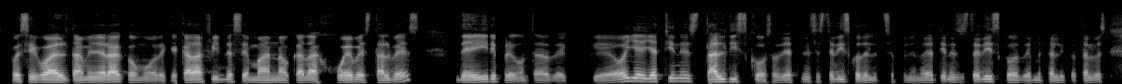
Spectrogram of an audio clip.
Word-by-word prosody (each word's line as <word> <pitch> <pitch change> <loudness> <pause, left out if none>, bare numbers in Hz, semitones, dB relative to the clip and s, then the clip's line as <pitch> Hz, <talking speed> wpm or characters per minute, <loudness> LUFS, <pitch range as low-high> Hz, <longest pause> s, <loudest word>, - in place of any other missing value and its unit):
pues 110 +1 0
igual 110 -2 +6
también 110 +1 +2
era 115 +1 +7
como 95 -5 -5
de 90 - -5
que 95 - -8
cada 115 +2 +5
fin 115 0 -6
de 120 0 -2
semana 100 -1 -1
o - - -9
cada 105 0 +3
jueves 110 +2 0
tal 105 0 0
vez 115 - -1 0.3
de 105 -1 +2
ir 120 +5 +1
y 140 - +1
preguntar 95 -3 -5
de 90 -1 -8 0.2
que: 95 -1 -5
"Oye 150 +1 +3
¿ya 140 0 +3
tienes 150 0 -5
tal 125 +1 +5
disco, 125 -4 -3
o - - -4
sea 95 0 -10
ya 105 +1 -2
tienes 120 -1 -12
este 115 0 -6
disco 120 -1 -3
de 105 - -3
Led 105 - -13
Zepellin, 95 -1 -13
no? 100 - -7
¿Ya 110 - -3
tienes 110 0 -7
este 110 0 -2
disco 110 -3 -1
de 100 -1 -6
Metallica?, 100 0 -8
tal 95 - -5
vez, 115 +1 -7
110 Hz, 240 wpm, -24 LUFS, 100-115 Hz, 0.3 s, era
